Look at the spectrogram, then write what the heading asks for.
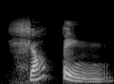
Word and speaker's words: shopping: 쇼핑이 아니고 정확한 영어 발음은 shopping.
